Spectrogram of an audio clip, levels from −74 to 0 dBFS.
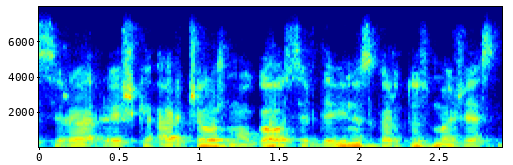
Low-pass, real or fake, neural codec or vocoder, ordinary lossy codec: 7.2 kHz; real; none; Opus, 16 kbps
